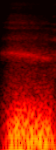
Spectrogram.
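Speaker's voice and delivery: long audible exhale; long sigh. Real, not acted. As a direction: let out a big breathy sigh. Long breath out between meditation steps.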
